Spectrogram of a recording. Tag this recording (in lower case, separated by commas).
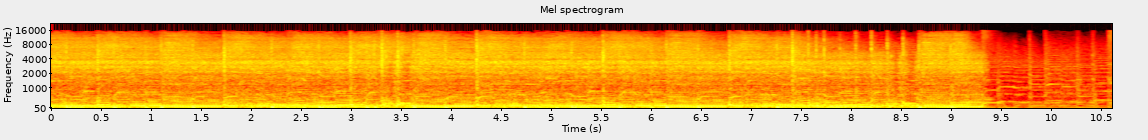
music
